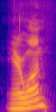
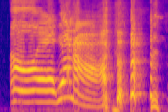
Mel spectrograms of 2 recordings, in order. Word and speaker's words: Erewhon: Pronounce that word. Erewhon. Oh my God. You got it. Yeah. Why would I not? Because you never pronounce things right. I was waiting for you to be like, Erwana.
